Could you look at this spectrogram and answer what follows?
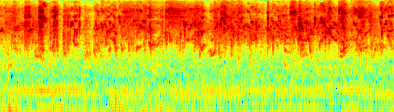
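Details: Budgerigars kept as pets chattering at fruit time: a constant wash of shrill, raspy squawks and short chirps layered over one another, with a faint low hum underneath.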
